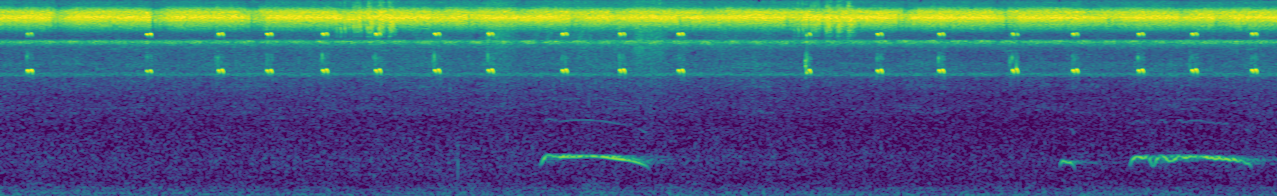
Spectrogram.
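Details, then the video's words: Crickets chirping at night, steady high pulses about every half second over a shrill drone, while two drawn-out, mid-pitched hoots from an owl sound in the background. "Night Ambient Sounds, Cricket, Sounds at Night"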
